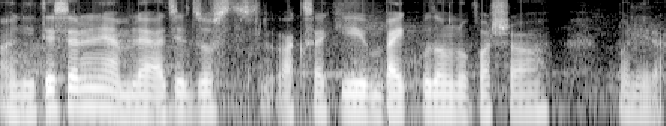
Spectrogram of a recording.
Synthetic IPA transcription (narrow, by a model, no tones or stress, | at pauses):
ʌ̰nit̪eseɾʌneɦamilajad͡zed͡zost̪la̰ɡt͡sʰʌkibajkːud̪awnupʌrt͡sʰʌ | bʱʌnḛɾʌ̰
